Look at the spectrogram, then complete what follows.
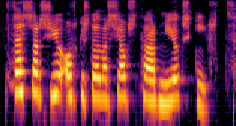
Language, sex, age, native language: Icelandic, female, 14, Icelandic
